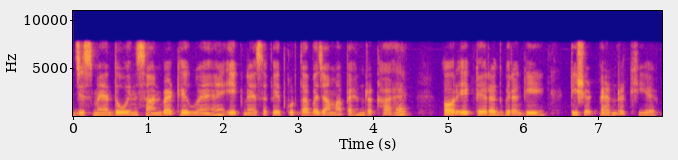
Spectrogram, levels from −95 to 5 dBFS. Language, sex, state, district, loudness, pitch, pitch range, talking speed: Hindi, female, Haryana, Jhajjar, -17 LUFS, 180 Hz, 175-190 Hz, 185 wpm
